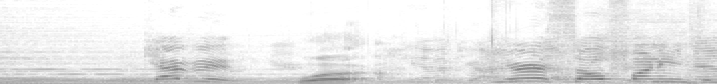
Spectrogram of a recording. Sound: none

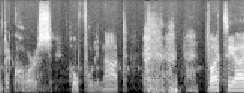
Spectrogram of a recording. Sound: chuckles

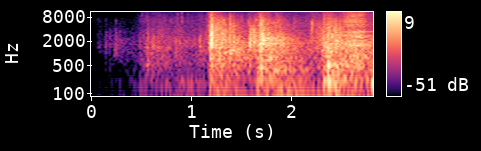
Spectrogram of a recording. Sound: footsteps echo

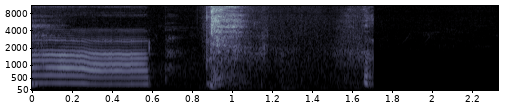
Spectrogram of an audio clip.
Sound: gasps

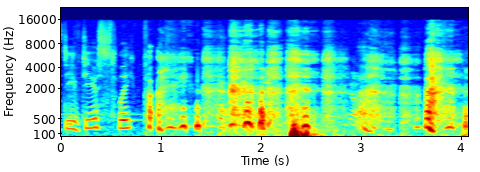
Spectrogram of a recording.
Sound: laughter

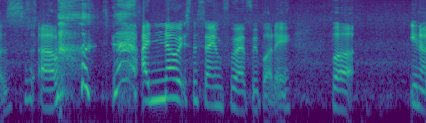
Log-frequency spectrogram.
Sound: laughs

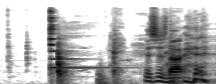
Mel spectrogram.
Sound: glass dinging

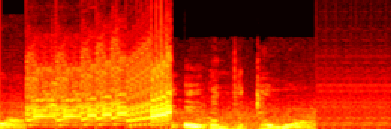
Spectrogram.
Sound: lower voice

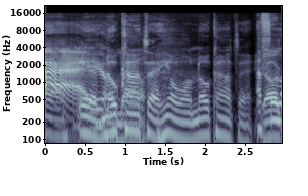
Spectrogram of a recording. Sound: laughs

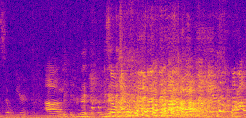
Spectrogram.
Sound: laughter

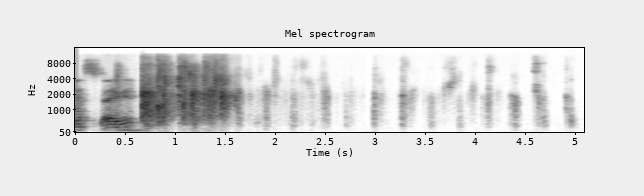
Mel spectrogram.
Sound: applause

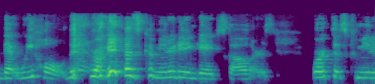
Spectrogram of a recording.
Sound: laughter

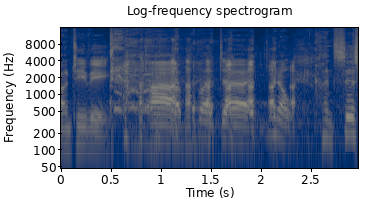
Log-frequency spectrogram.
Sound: people laughing

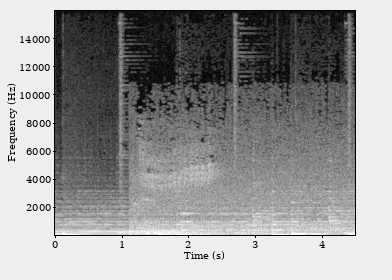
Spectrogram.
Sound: calm music; nature sound

